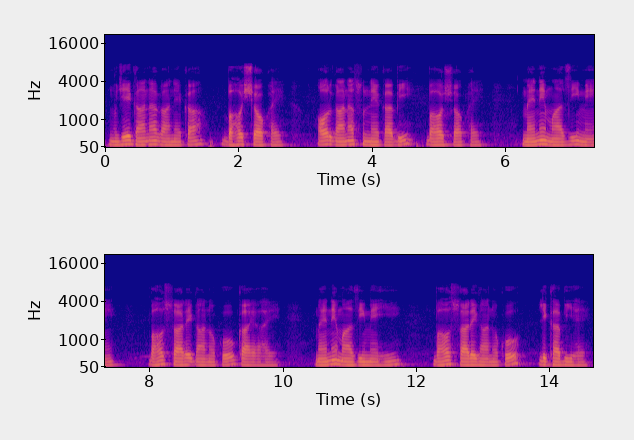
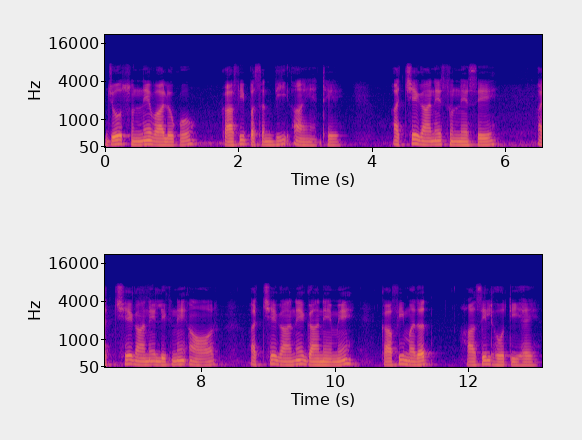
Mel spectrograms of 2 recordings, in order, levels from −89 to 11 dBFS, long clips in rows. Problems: none marked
